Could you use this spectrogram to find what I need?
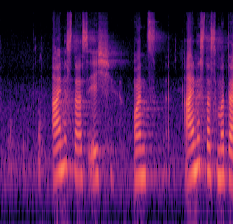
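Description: A middle-aged woman speaks calmly into a microphone, heard through a loudspeaker.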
